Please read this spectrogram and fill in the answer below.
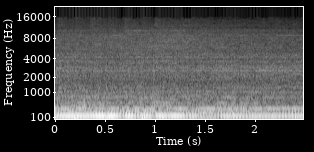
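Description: Doom metal band recording: distorted electric guitars and bass hold a low, heavy chord over steady kick-drum beats, with no vocals.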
